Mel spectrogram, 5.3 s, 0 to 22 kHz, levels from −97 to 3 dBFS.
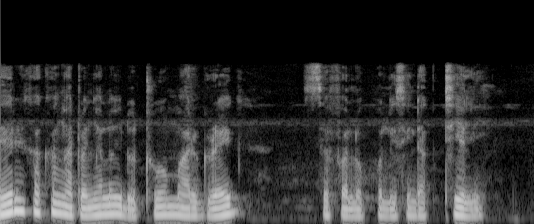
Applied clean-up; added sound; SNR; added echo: none; none; none; none.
